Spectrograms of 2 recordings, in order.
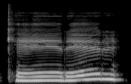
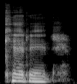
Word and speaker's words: querer: Querer har altså e som den uttalte vokalen i stammen. Så når du sier kerer og tar vekk er, så blir det ke som står igjen. Selv om du har en u der også, så uttales jo ikke den, sånn at det er e som betraktes som stammevokalen i kerer.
